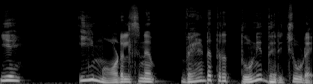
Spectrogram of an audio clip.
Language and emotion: Malayalam, disgusted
